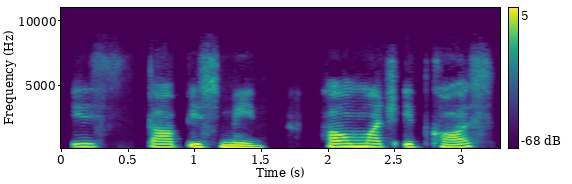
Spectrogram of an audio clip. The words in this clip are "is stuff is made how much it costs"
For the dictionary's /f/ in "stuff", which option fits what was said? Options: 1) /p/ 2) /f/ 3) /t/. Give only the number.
1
